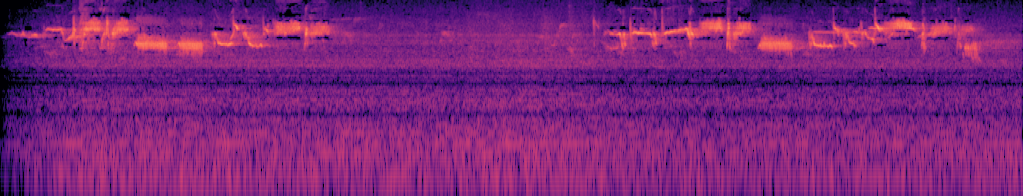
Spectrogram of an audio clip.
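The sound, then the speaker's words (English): A wood thrush sings two high, fluting song phrases of quick rising and falling notes, separated by a few seconds of quiet. “Wood thrush.”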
